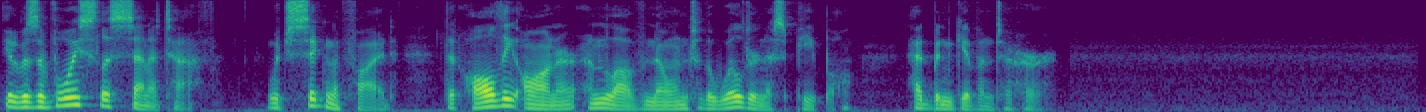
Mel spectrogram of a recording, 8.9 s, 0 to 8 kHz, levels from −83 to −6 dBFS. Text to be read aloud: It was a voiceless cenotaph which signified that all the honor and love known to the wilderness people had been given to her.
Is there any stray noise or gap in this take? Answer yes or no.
no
